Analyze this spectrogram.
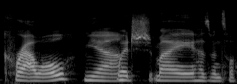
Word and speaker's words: Crowell: It looks like Crowell. Yeah. Which my husband's whole family says Crowell, so it's pronounced like K-R-O-L-L.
